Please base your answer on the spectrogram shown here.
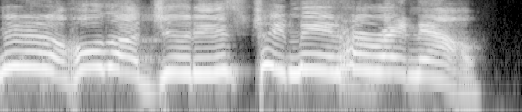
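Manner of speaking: yelling, pitched very high. Interrupting Judy while recording a conversation; yelling. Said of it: "I apologize for yelling".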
